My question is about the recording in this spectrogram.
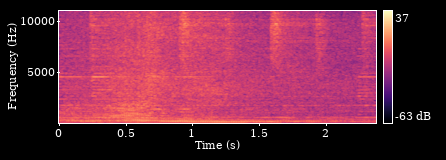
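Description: Saxophone playing a loud, low held note that slides in pitch, over a backing track.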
